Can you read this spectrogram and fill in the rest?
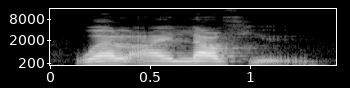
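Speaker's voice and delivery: loud, slow angry I love you; angry declaration. Acted. Husband shouting his love at his wife. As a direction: bark it slowly.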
